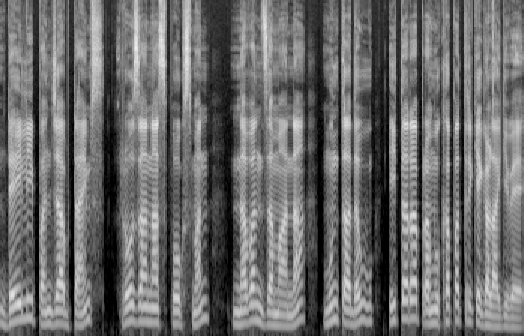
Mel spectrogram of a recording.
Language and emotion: Kannada, neutral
